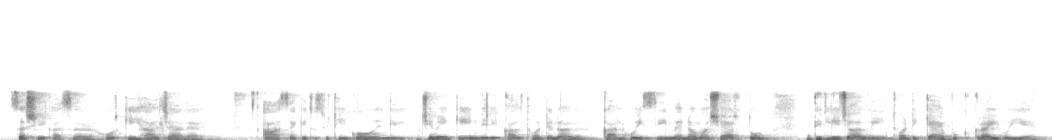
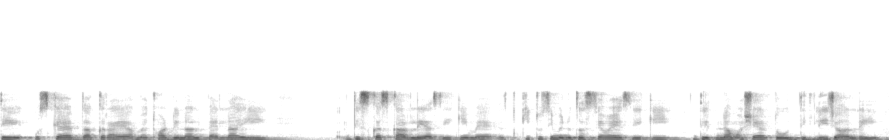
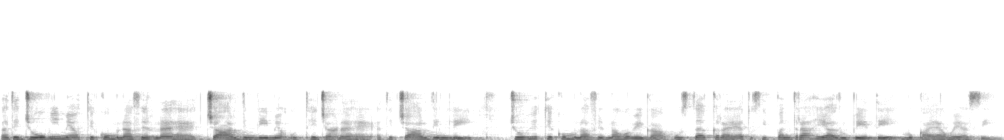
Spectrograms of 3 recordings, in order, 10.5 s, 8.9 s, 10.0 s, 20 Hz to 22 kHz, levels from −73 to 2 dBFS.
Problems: background sounds at intervals, background conversations at intervals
